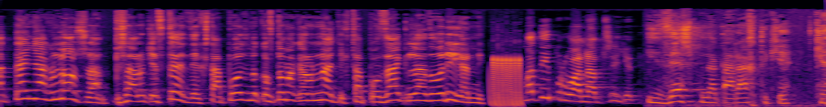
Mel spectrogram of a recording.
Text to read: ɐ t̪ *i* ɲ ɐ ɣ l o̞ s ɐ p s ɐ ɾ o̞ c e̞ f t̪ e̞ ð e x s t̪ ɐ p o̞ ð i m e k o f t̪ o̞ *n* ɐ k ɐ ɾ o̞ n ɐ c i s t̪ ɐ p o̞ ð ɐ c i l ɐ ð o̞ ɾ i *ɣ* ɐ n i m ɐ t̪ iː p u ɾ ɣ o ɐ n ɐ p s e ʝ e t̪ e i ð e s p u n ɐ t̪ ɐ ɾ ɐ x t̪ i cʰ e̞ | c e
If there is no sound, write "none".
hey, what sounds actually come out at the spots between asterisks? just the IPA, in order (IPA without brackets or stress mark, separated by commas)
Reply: e, m, ɣ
